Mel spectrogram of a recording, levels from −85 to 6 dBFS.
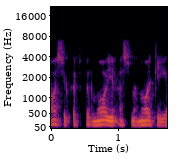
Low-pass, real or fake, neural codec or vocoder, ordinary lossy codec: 7.2 kHz; fake; codec, 16 kHz, 4 kbps, FreqCodec, larger model; Opus, 32 kbps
